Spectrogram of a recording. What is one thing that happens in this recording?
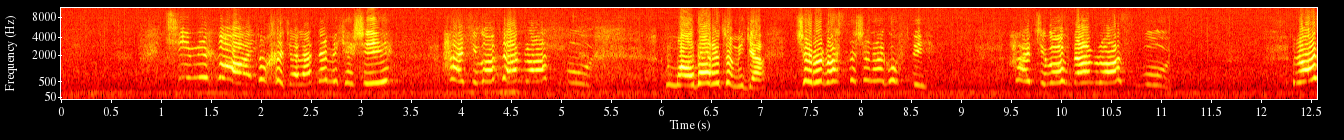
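A young woman speaks pleadingly and tearfully up close.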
